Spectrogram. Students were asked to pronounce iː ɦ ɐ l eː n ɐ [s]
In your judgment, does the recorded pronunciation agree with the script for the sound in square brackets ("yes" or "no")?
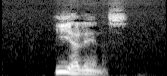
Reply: yes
